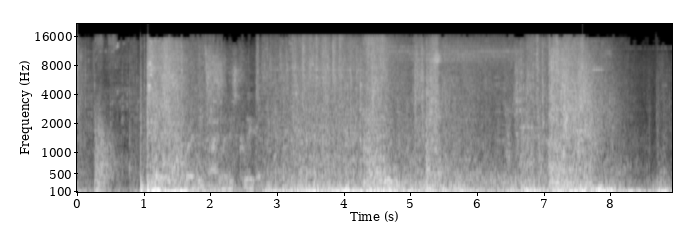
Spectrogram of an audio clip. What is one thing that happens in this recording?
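Loud explosions roar and rumble.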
